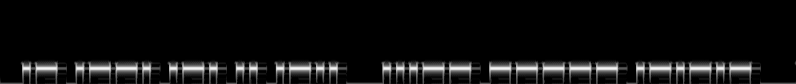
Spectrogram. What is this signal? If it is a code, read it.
Morse code, heard as a keyed tone, about 18 wpm, 750 Hz. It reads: APRIL 30.
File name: Morse / 18WPM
